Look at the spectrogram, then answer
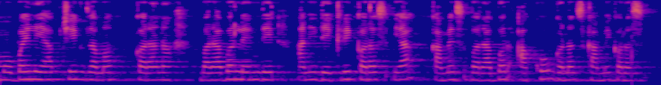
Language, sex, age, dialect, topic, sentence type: Marathi, female, 18-24, Northern Konkan, banking, statement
